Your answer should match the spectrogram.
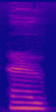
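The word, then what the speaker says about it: obeah: Well, it's why what becomes like guess like an OA. I think that's how you say it. O B E A H.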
